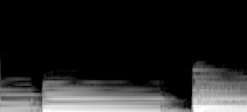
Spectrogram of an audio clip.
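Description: Kawai grand piano playing slow single notes of a simple melody. A held note dies away, then a lower note is struck about half a second in and rings until it is let go near the end.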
